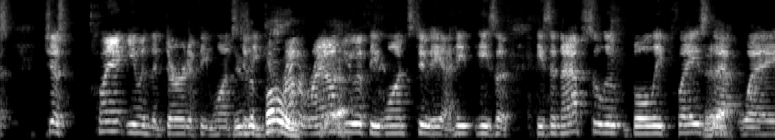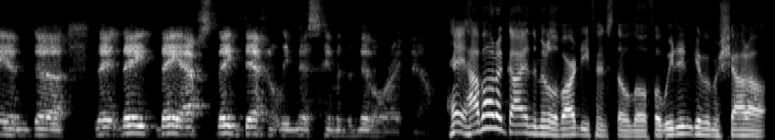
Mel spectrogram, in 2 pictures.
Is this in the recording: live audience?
no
